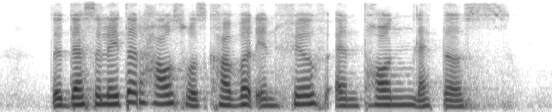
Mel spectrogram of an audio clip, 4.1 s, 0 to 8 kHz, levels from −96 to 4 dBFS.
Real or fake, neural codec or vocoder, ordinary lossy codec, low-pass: real; none; Opus, 24 kbps; 7.2 kHz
